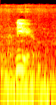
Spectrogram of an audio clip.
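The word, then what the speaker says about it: gnu: They're often called new. That's spelled G N U.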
